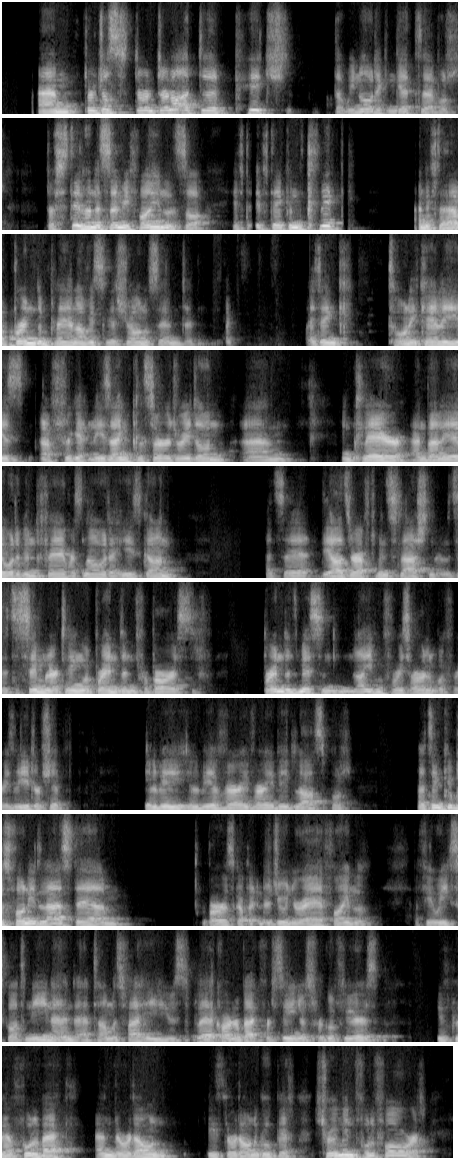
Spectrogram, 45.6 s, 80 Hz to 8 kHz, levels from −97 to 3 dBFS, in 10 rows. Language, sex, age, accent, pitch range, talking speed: English, male, 20-39, Irish, 120-140 Hz, 225 wpm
